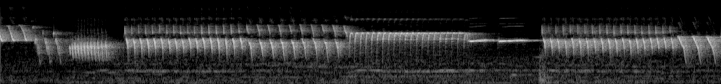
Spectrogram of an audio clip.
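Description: A Spanish Timbrado canary sings an unbroken chain of fast, metallic trills and rolls that switch to a new pitch every second or so. A brief pure whistle comes near the end.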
